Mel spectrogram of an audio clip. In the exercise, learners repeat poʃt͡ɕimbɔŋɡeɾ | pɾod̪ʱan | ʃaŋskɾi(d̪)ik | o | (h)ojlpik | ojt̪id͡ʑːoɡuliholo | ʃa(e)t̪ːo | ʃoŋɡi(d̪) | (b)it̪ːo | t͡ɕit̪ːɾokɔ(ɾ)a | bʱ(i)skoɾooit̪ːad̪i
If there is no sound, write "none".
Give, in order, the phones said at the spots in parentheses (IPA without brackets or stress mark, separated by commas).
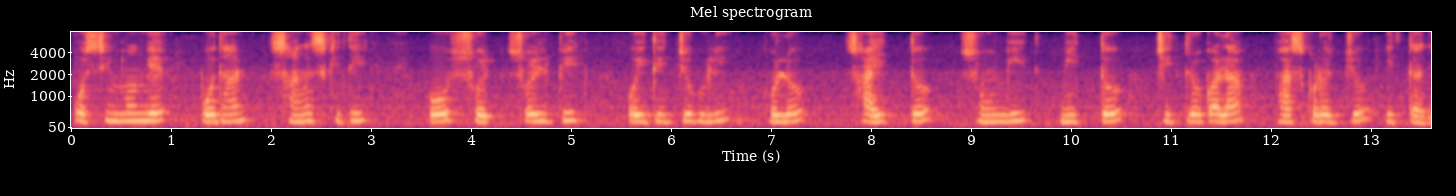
t̪, ʃ, i, t̪, m, l, a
